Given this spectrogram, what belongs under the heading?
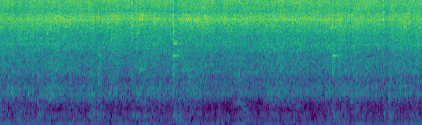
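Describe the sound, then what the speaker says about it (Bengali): Tomatoes sizzle and are stirred in a pan on a gas stove while chicken pasta cooks, giving a continuous loud frying hiss with occasional spoon scrapes and no talking. "আর আমার এই চুলার আওয়াজে যদি কথাটা ভালো করে বোঝা না যায়"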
